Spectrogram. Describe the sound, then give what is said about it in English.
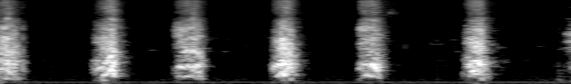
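A blue jeans zipper rasps up and down in seven quick, evenly spaced strokes, clear, over a faint steady low hum with no talking. “That is the sound of my blue jeans unzipping.”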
